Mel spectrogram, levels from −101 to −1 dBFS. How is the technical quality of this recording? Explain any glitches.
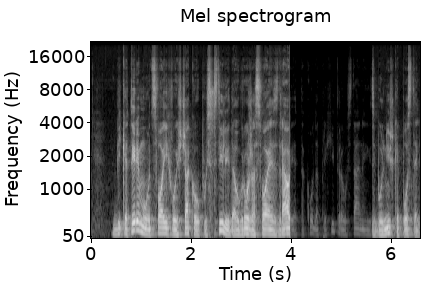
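Two glitches stand out in this speech recording.

From 2.37 to 2.47 s there is a short stall from a late packet. A packet arrived late, the playback buffer emptied, and the receiver held the last sound for about 80 ms instead of dropping anything, delaying everything after by 80 ms. It sounds like a brief smeared hold. A spectrogram shows flat, repeated horizontal bands.

From 3.97 to 5.62 s the level collapses by about 30 dB, leaving only a faint residue. The likely cause is one channel inverted: reversed polarity cancels the centred sound when left and right are summed to mono. The waveform shrinks sharply, and the spectrogram shows weak energy.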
